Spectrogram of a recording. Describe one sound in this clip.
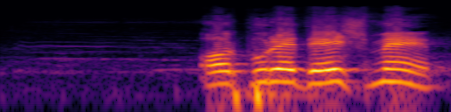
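A man speaks loudly into a microphone, heard through loudspeakers outdoors.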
